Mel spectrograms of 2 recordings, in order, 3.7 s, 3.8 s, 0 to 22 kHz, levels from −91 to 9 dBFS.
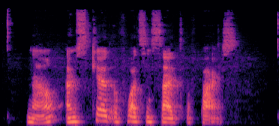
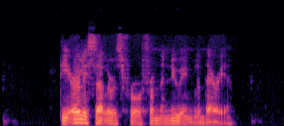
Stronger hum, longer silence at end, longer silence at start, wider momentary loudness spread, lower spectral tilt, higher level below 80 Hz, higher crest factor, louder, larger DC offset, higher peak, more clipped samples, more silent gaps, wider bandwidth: neither; second, 0.55 s vs 0.7 s; second, 0.1 s vs 0.8 s; about the same, 13 LU vs 11 LU; second, -4.5 dB/octave vs -7 dB/octave; second, -58 dBFS vs -42 dBFS; about the same, 20 dB vs 18 dB; second, -22 LUFS vs -19 LUFS; neither; about the same, -2 dBFS vs -2 dBFS; neither; neither; first, 16 kHz vs 7.6 kHz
